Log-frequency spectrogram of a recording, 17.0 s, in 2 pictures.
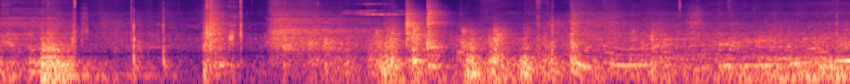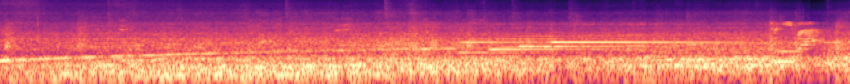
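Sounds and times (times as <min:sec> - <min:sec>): train doors sliding shut: 0:02.0 - 0:09.8
electric train pulling away: 0:07.4 - 0:12.2.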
